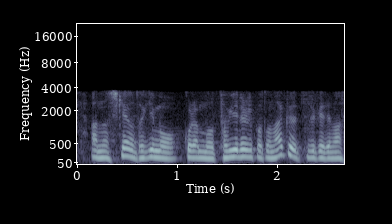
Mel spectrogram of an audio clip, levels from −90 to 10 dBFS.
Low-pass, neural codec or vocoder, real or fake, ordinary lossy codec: 3.6 kHz; none; real; AAC, 32 kbps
